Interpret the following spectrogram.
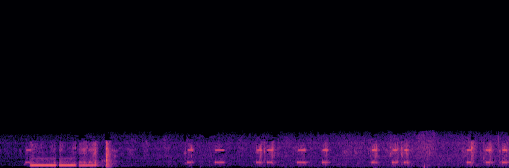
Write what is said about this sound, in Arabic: لا لا سهل، اذا تسمع بالدق فاجب عليه سهل، اذا دق عليك التليفون فاجب عليه.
